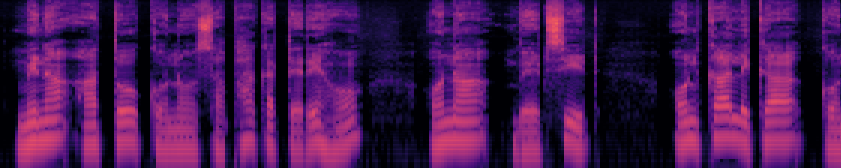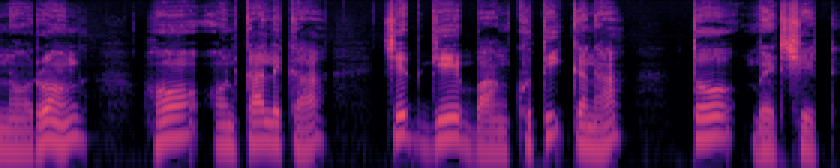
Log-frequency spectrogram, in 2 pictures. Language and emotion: Santali, neutral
